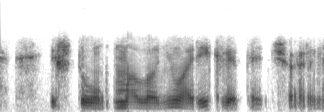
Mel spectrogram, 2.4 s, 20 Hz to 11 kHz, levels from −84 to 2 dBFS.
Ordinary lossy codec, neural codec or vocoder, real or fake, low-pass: Opus, 24 kbps; none; real; 9.9 kHz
